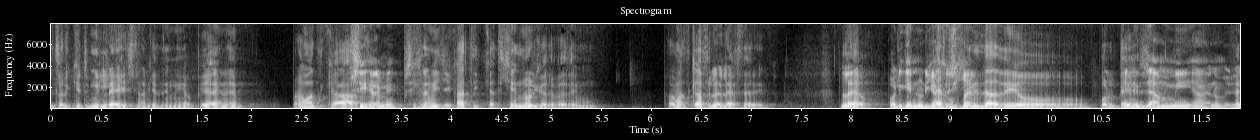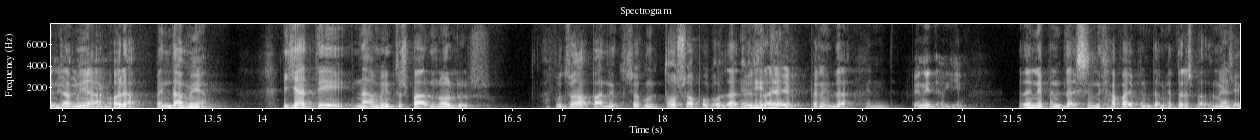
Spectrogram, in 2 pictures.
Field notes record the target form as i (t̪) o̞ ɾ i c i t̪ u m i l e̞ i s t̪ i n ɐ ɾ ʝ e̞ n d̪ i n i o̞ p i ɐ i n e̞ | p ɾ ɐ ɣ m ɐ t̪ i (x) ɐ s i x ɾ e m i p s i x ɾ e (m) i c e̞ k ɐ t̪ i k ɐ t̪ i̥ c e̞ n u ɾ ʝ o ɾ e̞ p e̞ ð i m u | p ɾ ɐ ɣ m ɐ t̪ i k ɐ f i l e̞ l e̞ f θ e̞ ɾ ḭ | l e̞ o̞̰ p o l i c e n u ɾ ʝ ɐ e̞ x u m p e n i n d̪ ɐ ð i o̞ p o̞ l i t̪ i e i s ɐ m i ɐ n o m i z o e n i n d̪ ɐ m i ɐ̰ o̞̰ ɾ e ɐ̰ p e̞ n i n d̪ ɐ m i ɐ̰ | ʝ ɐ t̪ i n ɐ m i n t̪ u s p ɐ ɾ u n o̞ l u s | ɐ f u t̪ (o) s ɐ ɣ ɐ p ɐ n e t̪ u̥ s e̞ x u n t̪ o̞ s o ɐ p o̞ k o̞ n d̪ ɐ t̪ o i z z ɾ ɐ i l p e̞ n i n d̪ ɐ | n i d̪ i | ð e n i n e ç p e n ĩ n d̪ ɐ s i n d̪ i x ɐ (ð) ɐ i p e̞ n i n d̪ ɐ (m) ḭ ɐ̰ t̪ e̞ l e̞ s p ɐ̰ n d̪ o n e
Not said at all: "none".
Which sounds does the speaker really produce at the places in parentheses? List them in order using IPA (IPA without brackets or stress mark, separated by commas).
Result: t̪, k, m, u, v, m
